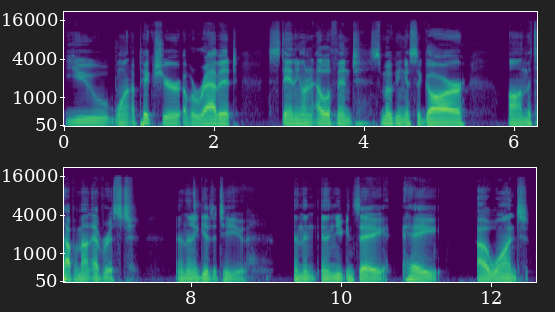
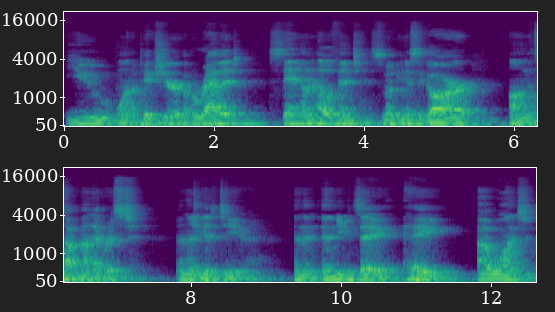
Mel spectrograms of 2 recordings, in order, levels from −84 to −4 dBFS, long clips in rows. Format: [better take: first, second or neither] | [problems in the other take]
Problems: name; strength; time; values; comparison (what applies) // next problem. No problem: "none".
first | off-mic speech; far // room echo; noticeable; dies away in 0.8 s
